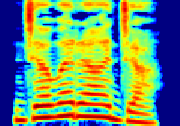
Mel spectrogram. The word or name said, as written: ಜವರಾಜ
